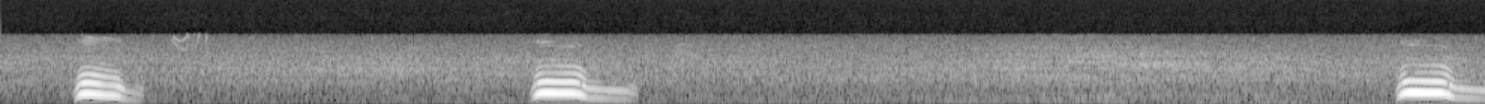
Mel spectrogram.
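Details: Eurasian eagle-owl male in breeding season hooting from perches, marking territory; deep booming hoots dipping slightly in pitch, three spaced over ten seconds, against faint background hiss.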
